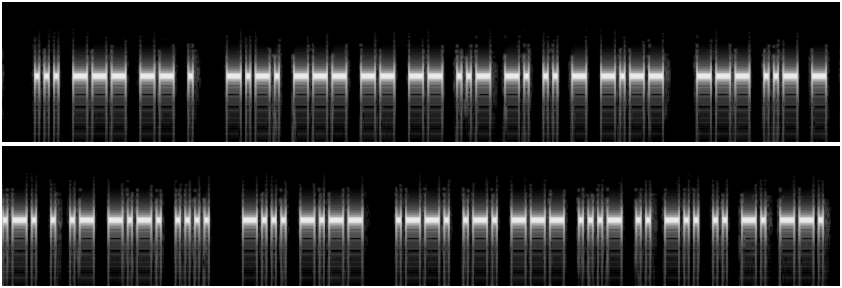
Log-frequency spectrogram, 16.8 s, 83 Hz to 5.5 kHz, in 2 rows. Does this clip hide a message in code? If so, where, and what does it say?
Yes: Morse code from 0.3 to 16.6 s, heard as a keyed tone, about 25 wpm, 600 Hz. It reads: SOME COMMUNITY OUTREACH BY PROVIDING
